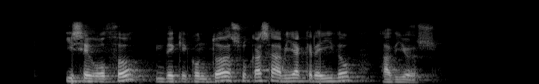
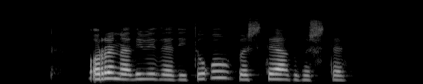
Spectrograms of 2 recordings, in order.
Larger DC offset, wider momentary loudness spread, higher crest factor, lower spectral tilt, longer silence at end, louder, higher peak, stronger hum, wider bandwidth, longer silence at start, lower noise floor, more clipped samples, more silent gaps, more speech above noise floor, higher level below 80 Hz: neither; second, 9 LU vs 14 LU; about the same, 18 dB vs 20 dB; about the same, -5 dB/octave vs -4.5 dB/octave; first, 1.05 s vs 0.8 s; about the same, -29 LUFS vs -28 LUFS; about the same, -12 dBFS vs -10 dBFS; neither; second, 7.8 kHz vs 9 kHz; second, 0.65 s vs 0.9 s; first, under -90 dBFS vs -84 dBFS; neither; neither; first, over 62 dB vs 57 dB; first, -68 dBFS vs -88 dBFS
